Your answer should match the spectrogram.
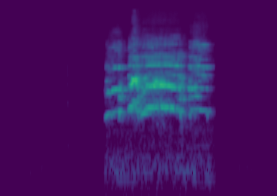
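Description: A rooster crowing once, a single call of under two seconds that starts about halfway through.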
